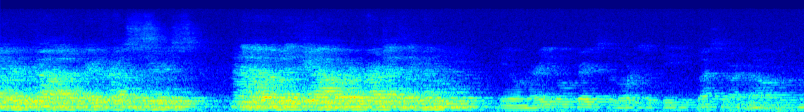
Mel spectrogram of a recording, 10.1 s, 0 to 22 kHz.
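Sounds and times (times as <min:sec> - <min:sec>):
congregation praying in unison: 0:00.0 - 0:10.0.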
